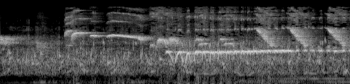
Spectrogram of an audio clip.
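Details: Lure recording of a white-rumped shama, made to provoke rival males into fighting song. Varied whistles rise and fall, with a long flat whistle and quick sweeping notes near the end.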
